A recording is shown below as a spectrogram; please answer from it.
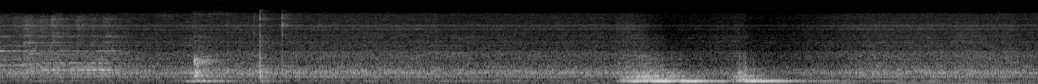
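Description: Steady whirring hum of a small motor running, like a fan. About six and a half and seven and a half seconds in come two short, louder low sounds.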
